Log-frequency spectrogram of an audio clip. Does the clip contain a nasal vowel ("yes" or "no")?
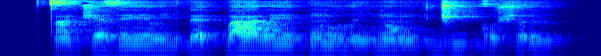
yes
